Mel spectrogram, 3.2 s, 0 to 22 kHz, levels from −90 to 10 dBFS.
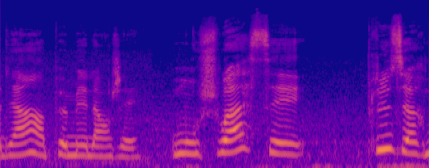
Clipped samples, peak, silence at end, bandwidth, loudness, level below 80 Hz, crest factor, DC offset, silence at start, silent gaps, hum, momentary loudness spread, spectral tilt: under 0.1%; -12 dBFS; 0 s; 16 kHz; -31 LUFS; -56 dBFS; 18 dB; under 0.1%; 0 s; none; none; 12 LU; -3.5 dB/octave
